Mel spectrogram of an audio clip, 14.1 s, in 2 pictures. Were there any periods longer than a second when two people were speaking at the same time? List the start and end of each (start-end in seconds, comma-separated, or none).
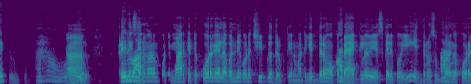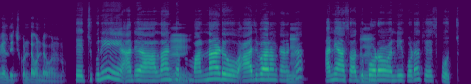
none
